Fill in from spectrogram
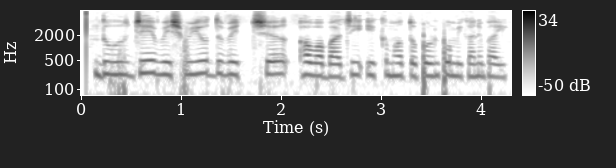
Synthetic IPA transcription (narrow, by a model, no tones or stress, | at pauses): d̪ud͡ʑebeʃbijud̪ʱːbetːɕʰɦɔwabad͡ʑiʔekmɔɦot̪ːopuɾnpomikanibʱaj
